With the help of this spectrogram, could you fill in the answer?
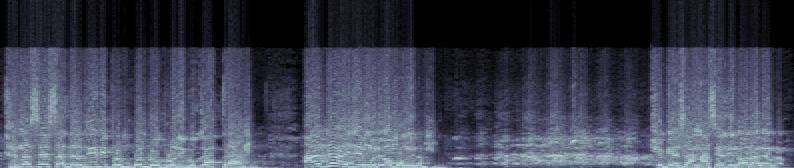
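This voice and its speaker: High-voiced animated woman lecturer. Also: racing, heavy background noise. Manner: animated, acts out quoted dialogue, laughs often. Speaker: religious lecturer. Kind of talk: lively religious talk to women.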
